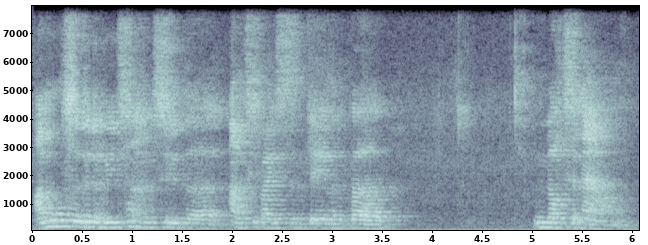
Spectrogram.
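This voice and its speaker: Male union speaker, big loud voice, impassioned and repetitive, heard far off in a very echoey hall with faint noise. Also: a little high, fairly even intonation, unhurried. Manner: impassioned, repetitive rhetorical buildup. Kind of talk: rally speech at a union fringe meeting. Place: meeting hall. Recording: very echoey hall, picked up from afar.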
